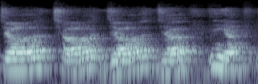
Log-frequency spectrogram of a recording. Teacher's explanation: इन सबों का उच्चारण जो है तालव्य की सहायता से होता है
